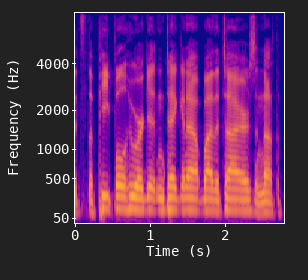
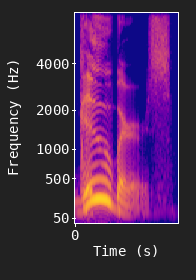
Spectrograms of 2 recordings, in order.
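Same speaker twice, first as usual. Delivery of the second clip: announcer voice; 9 semitones higher, slower than usual. Acted. Show title read dramatically.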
